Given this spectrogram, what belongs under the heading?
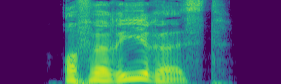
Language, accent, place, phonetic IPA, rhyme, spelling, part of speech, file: German, Germany, Berlin, [ɔfeˈʁiːʁəst], -iːʁəst, offerierest, verb, De-offerierest.ogg
- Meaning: second-person singular subjunctive I of offerieren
